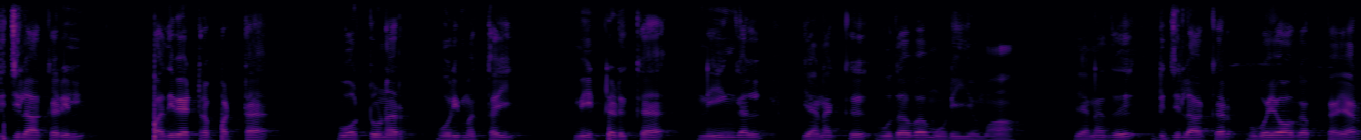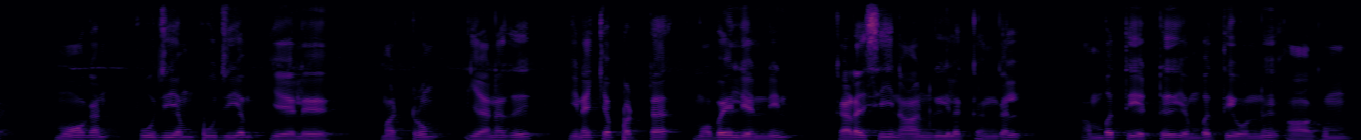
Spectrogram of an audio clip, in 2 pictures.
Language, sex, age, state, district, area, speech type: Tamil, male, 30-45, Tamil Nadu, Thanjavur, rural, read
